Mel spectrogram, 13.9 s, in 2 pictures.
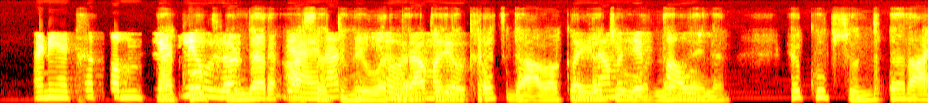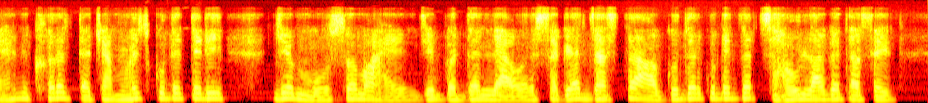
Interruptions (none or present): present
